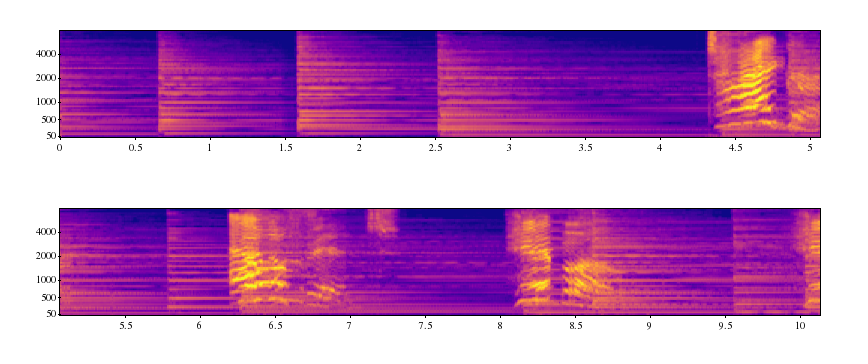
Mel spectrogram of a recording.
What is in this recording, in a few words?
the animal chant slow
